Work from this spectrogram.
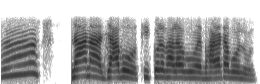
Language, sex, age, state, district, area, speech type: Bengali, female, 18-30, West Bengal, Darjeeling, rural, conversation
